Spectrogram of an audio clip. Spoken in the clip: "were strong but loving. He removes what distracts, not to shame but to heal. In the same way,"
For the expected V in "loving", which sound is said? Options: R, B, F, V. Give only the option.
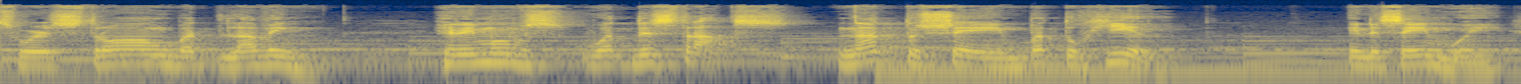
V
